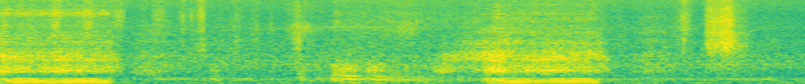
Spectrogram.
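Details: Two sleepers snoring together: loud, deep buzzing snores alternating with softer, higher snuffling breaths; snoring.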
